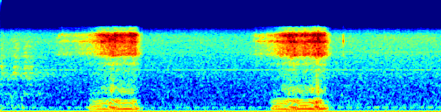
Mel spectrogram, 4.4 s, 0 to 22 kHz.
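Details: Bullmastiff puppy, a little over three months old, sleeping soundly on a chair, snoring in two slow, even low rumbling breaths about 1.7 seconds apart, each with a breathy hiss on top, in a quiet room.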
